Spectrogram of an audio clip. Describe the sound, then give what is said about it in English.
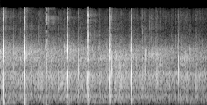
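An audience at Unity Minneapolis applauds its guests during a service: a soft continuous wash of clapping, punctuated by sharp, evenly spaced individual claps that stand out in a steady rhythm. No one speaks. “May we applaud our guests today, please.”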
